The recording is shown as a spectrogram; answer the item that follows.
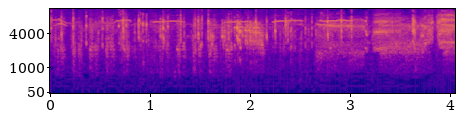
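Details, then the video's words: Several swiftlets chatter in a busy, continuous twitter of high buzzy chirps and thin whistles. "SUARA BURUNG WALET"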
